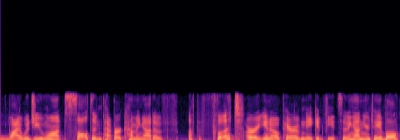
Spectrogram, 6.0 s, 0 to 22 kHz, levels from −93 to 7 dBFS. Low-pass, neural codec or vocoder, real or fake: 7.2 kHz; none; real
